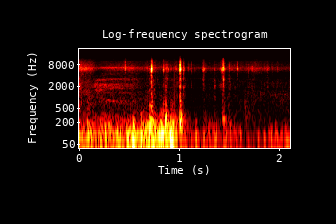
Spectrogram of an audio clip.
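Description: Wind rumbling on the microphone, fading after about a second and a half, with a few sharp clicks and knocks from handling the catch on the kayak about a second in.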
